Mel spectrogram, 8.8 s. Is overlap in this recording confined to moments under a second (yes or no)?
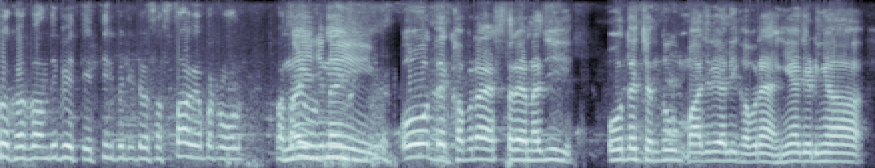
yes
